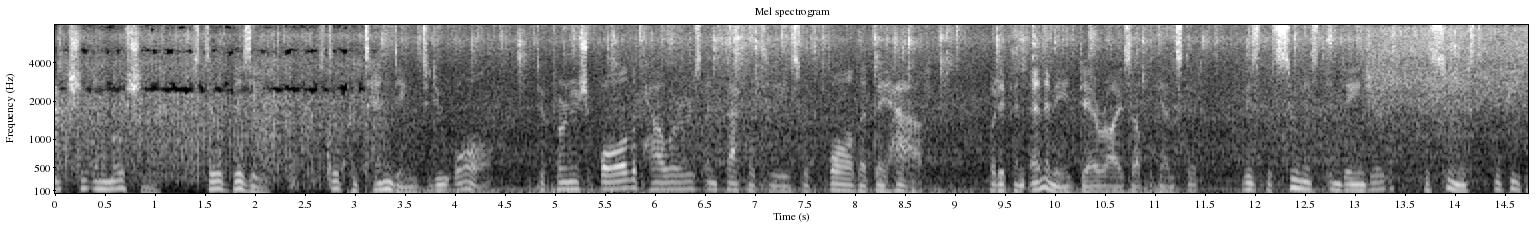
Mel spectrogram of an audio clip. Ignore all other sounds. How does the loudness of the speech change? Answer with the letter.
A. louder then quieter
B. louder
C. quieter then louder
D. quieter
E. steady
E.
